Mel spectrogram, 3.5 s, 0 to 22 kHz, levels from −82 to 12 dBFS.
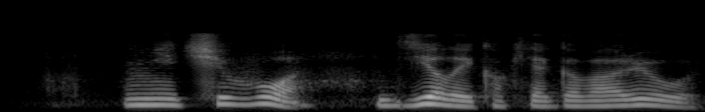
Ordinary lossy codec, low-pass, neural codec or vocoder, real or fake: none; 7.2 kHz; codec, 24 kHz, 0.5 kbps, DualCodec; fake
